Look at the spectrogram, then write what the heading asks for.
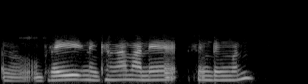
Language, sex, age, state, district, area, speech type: Bodo, female, 30-45, Assam, Baksa, rural, conversation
